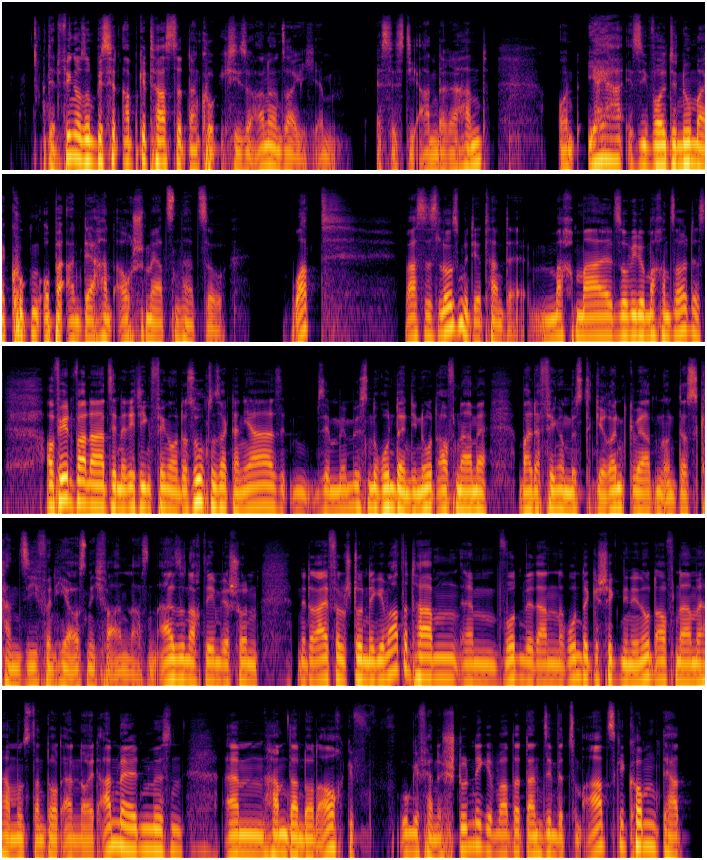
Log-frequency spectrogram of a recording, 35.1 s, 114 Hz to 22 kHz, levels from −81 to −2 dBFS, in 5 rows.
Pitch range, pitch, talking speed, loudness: 110-135 Hz, 120 Hz, 220 wpm, -20 LUFS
